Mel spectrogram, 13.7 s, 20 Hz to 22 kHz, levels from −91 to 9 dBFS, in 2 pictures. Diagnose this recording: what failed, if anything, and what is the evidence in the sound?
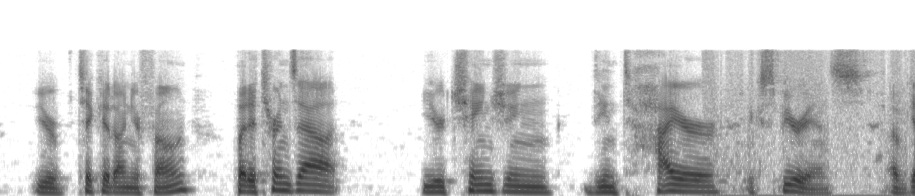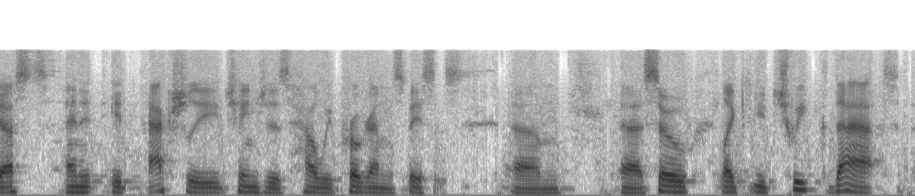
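From 5.28 s to the end, distortion and noisy pauses point to a stuck bit, likely at the converter. The waveform shows offset jumps and the spectrogram shows broadband hash.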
